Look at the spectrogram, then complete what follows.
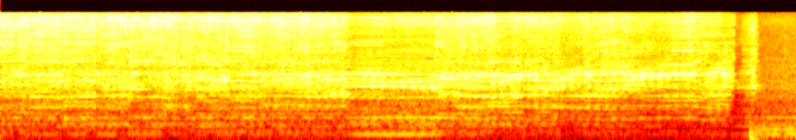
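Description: Table saw running a Harbor Freight stack dado set, cutting a groove in plywood as the piece is fed along the fence: a steady blade whine over the noise of the cut. It breaks off with a thump near the end.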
